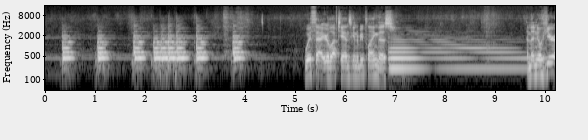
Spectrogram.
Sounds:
Musical instrument, Keyboard (musical), Music, Speech, Piano

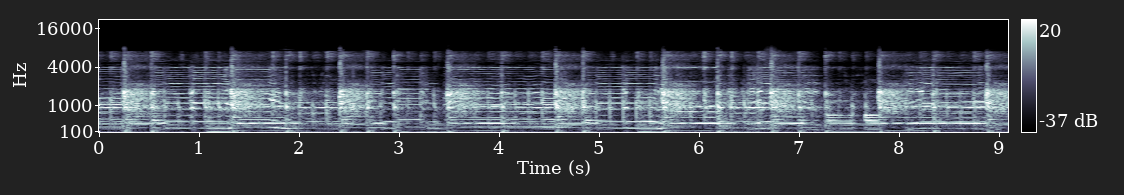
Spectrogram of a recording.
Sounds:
Plucked string instrument, Musical instrument, Music, Electric guitar

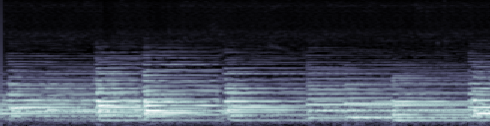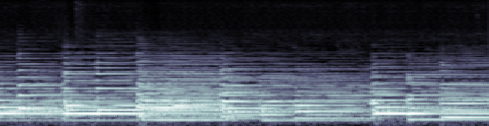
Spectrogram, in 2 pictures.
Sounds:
Music, Piano, Musical instrument

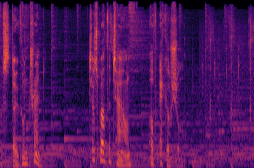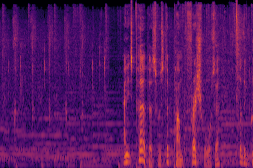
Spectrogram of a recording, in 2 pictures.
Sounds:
Music, Speech

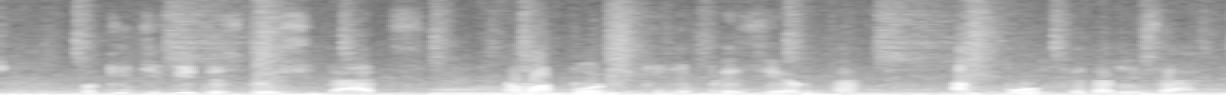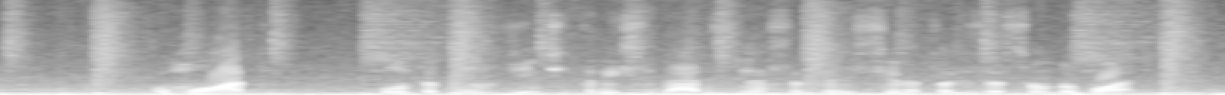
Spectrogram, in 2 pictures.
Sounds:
Music, Vehicle, Speech

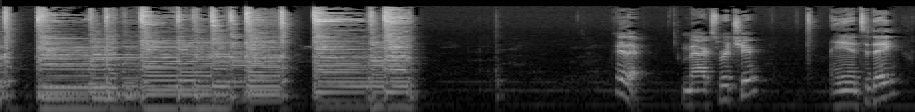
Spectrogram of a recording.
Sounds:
Music, Guitar, Acoustic guitar, Strum, Speech, Musical instrument, Plucked string instrument

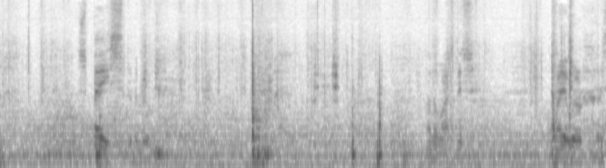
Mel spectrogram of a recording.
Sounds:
Speech, outside, rural or natural

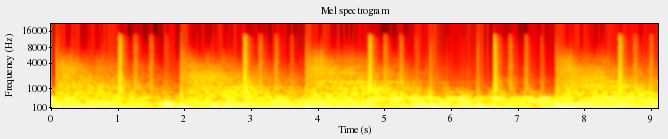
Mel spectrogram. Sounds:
Music

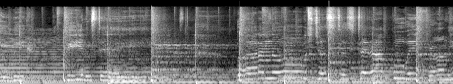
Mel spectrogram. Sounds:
Music

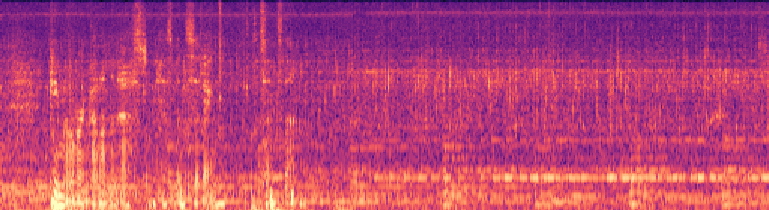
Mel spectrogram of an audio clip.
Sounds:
Speech, outside, rural or natural, Music, Bird

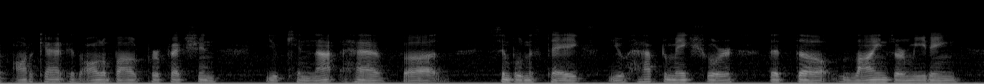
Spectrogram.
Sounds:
Speech

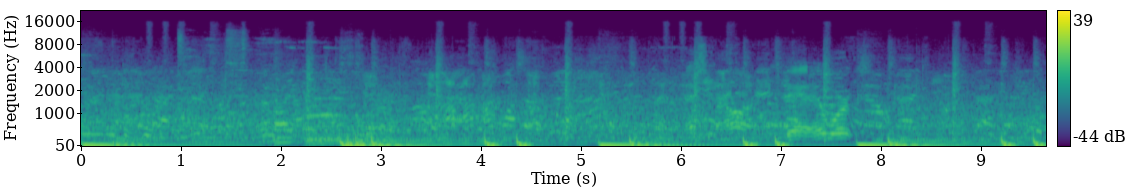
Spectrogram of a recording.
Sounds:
Music, Speech

